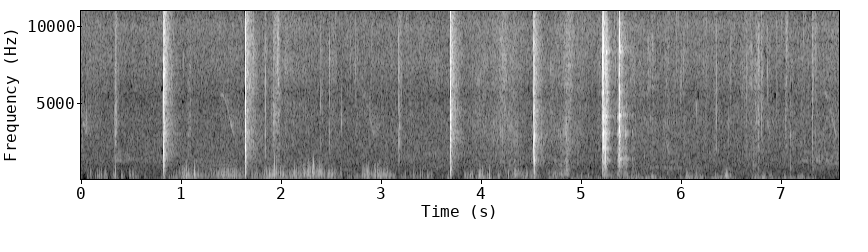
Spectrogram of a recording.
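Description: Large curved knife cutting up a turkey leg on a wooden chopping block: six sharp knocks as the blade strikes through the meat onto the wood, the last two in quick succession, with softer handling of the meat between them.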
